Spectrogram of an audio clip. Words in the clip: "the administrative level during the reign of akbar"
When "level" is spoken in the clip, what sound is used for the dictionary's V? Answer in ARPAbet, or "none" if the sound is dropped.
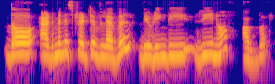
V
